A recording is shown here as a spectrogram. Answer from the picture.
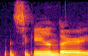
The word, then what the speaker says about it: Michigander: Well, I didn't know you were a Michigander. – Michigander, yeah. – Is that how you say it? – Yeah.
